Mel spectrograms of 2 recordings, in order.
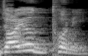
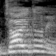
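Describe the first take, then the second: First: জয়ধ্বনি as "jo-yod-dhoni"; careful model of জয়ধ্বনি with "yod" sounded fully; correct pronunciation. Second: জয়ধ্বনি as "joy-dhoni", no "o" after y; জয়ধ্বনি the common way, with a single d sound; wrong pronunciation. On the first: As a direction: add the "o" and double the d in জয়ধ্বনি. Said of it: "এটা হচ্ছে জয়ধ্বনি". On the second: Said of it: "জয়ধ্বনি না". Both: Shown as a demonstration.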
